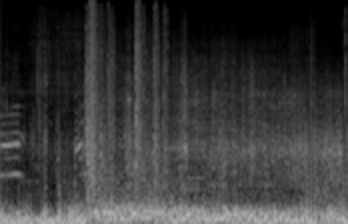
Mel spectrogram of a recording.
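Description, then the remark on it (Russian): Heavy artillery fire from a Ukrainian Navy artillery brigade during drills by first-line reservists at a firing range booms out with deep, rumbling low-end blasts, a few sharp cracks cutting through early on, then a sustained thundering roll that stays loud throughout. “Учения на полигоне в артиллерийской бригаде проходят резервисты первой очереди, преимущественно те, у кого уже есть боевой опыт.”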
